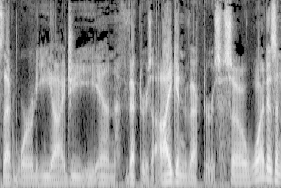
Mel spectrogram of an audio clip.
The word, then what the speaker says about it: eigenvectors: on eigenvectors of a matrix that's how you pronounce that word e-i-g-e-n vectors eigenvectors so what is an eigenvector for a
